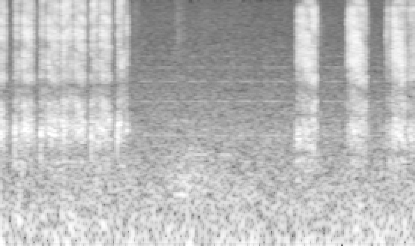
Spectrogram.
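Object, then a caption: Charcoal stick on kraft paper sketchbook page. A thin charcoal stick makes quick, scratchy hatching strokes across a spiral-bound brown kraft paper sketchbook lying flat, with some finger rubbing on the paper. Bright, dry scratching bursts come in a fast run, then a quieter stretch of soft rubbing over a low rumble. The strokes resume near the end.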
